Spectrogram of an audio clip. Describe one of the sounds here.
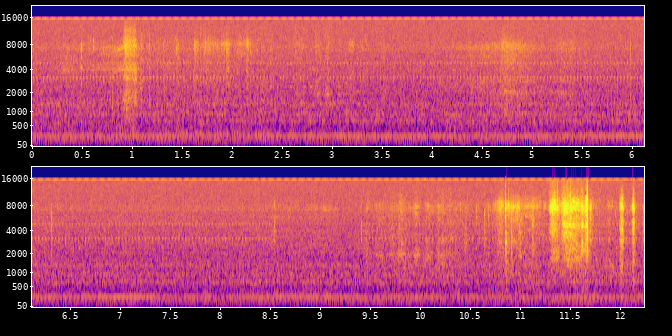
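A paper page rustles under a fingertip close by.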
